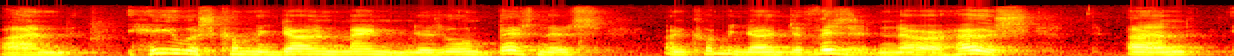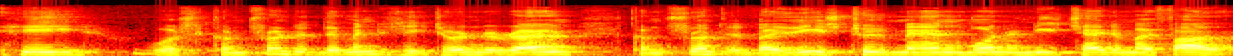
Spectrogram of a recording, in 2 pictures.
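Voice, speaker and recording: There is audible room echo as a man with an Ulster accent speaks at a fairly high pitch. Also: ordinary pitch variation, moderate pace. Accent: Ulster Irish. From Ireland, Ulster (Tyrone area). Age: 90s. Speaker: priest. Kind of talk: storytelling in casual interview. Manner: halting.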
